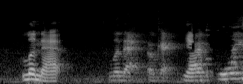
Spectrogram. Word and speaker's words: Lenet: I was like, it can be Lena. Listen, if it's just easier, it could be whatever you need it to be. But it's officially pronounced Lynette.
